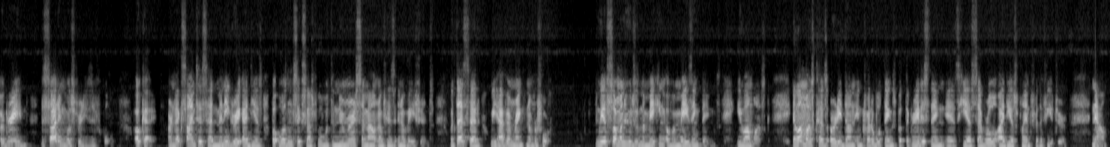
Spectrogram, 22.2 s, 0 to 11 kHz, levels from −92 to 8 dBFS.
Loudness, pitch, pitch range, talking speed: -21 LUFS, 210 Hz, 195-230 Hz, 175 wpm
